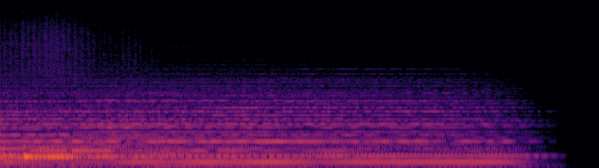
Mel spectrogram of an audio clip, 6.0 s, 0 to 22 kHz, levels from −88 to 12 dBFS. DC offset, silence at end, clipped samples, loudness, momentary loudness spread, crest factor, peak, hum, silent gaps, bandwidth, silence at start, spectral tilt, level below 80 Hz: under 0.1%; 0.5 s; under 0.1%; -37 LUFS; 11 LU; 18 dB; -18 dBFS; none; none; 14.5 kHz; 0 s; -7.5 dB/octave; -54 dBFS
